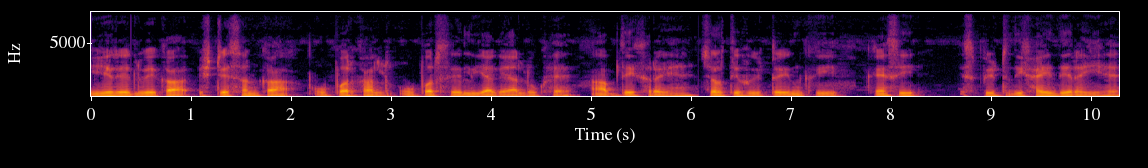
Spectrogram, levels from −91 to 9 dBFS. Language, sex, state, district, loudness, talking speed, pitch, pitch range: Hindi, male, Uttar Pradesh, Jyotiba Phule Nagar, -21 LUFS, 155 wpm, 80 Hz, 80-85 Hz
